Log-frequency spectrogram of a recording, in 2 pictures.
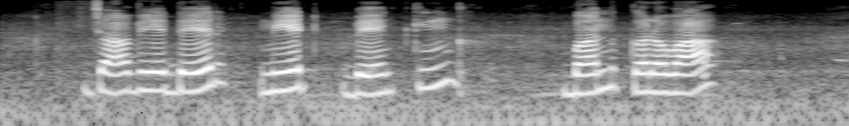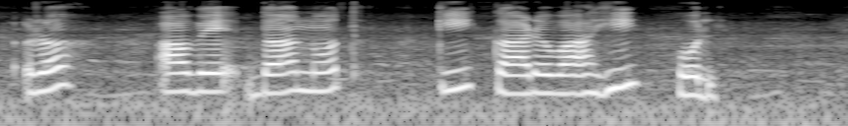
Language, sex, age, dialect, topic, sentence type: Magahi, female, 18-24, Northeastern/Surjapuri, banking, statement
